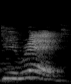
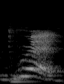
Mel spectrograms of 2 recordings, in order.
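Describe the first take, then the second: First: The first letter is said by its name. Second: The first letter is said as a sound. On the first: The speaker calls it wrong. "do you say be red?" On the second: The speaker calls it right. "You say what? Bread, right?"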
